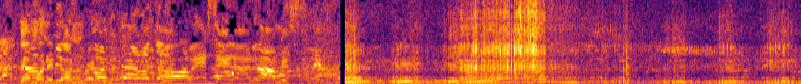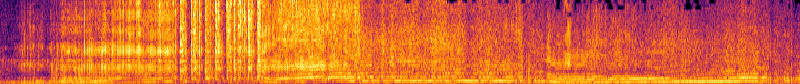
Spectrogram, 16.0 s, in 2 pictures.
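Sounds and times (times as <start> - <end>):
car engines revving: 0.0 - 16.0
cars accelerating hard: 3.4 - 16.0.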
